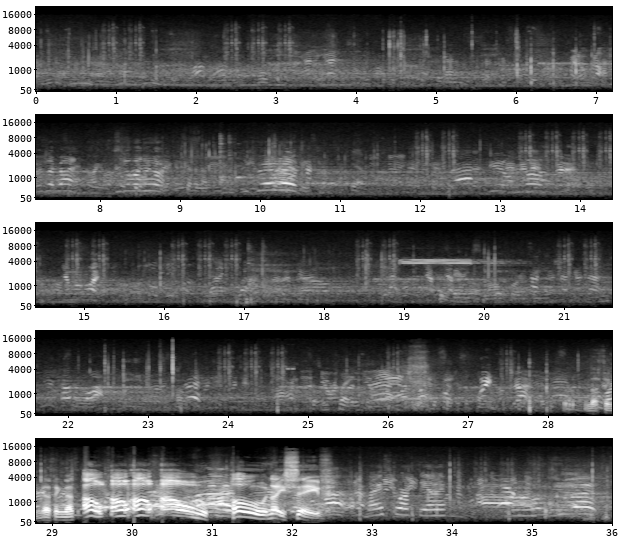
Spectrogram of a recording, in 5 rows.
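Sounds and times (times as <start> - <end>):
distant shouts and calls: 18.2 - 22.3, 29.0 - 32.9.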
